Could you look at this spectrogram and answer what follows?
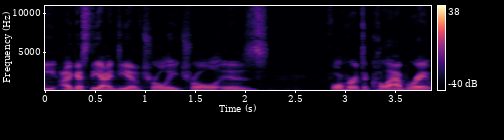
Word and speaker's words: Trollearttroll: Oh, it is Troll Eat Troll.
